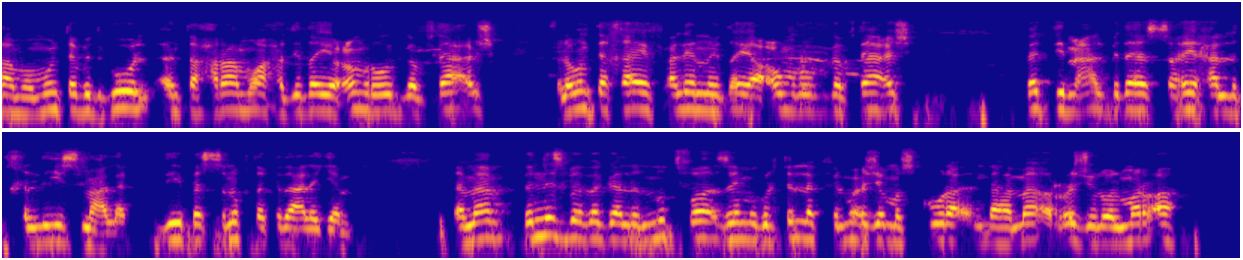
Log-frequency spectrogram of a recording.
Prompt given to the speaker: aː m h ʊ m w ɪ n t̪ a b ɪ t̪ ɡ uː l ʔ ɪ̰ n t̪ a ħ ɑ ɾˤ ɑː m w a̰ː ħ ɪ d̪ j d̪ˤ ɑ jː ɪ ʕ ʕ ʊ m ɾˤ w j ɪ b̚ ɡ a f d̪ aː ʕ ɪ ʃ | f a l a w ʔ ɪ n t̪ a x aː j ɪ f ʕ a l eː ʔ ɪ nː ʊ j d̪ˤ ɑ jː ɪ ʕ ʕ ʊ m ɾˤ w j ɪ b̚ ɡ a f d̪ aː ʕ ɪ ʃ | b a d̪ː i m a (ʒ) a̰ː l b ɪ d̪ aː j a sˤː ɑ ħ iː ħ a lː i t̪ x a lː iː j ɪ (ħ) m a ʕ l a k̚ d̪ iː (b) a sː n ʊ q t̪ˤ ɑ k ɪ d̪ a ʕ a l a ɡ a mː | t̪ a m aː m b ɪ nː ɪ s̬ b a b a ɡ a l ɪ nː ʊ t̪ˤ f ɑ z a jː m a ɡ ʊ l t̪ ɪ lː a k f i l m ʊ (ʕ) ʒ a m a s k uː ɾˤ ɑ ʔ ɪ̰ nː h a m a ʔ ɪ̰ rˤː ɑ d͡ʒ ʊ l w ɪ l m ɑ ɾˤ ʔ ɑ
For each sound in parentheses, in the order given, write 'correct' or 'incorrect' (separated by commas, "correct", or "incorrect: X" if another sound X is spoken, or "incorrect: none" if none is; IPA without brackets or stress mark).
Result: incorrect: ʕ, incorrect: s, correct, correct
